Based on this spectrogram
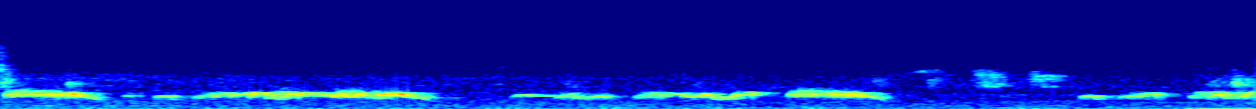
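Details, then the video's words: Spotted dove cooing in the morning, heard more distantly over steady background hiss: a run of low muffled coos in short bursts, with fainter higher notes near the end. "Tiếng chim gáy buổi sáng"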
